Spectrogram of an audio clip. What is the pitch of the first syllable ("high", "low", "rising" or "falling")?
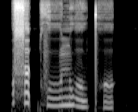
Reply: high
